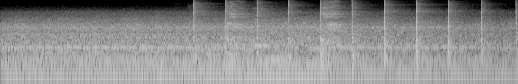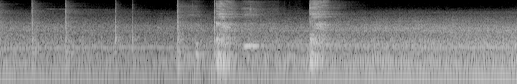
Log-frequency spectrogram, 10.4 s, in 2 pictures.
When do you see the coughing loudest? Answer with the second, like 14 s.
8 s.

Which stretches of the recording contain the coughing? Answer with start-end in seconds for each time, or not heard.
2.0-3.5, 7.0-8.5.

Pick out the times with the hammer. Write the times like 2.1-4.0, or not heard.
1.9-7.5.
